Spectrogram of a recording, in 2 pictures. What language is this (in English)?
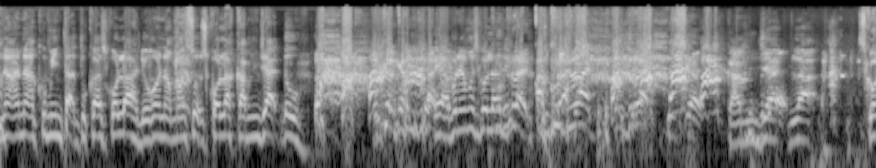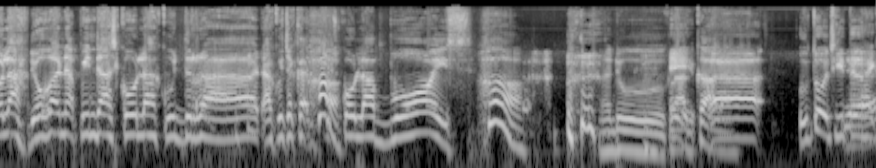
Malay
